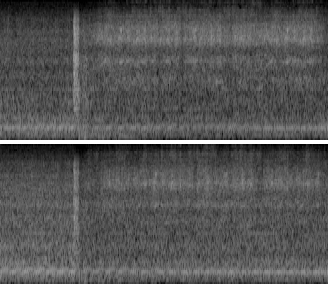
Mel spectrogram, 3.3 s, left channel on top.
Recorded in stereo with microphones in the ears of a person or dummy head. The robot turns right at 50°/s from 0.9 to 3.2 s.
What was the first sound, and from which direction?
An explosion, 20° left (ahead or behind).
